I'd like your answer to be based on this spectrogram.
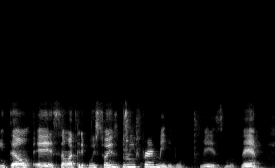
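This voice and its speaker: A woman's voice with audible room echo. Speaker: nursing lecturer. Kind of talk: online lecture. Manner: halting, many fillers.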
